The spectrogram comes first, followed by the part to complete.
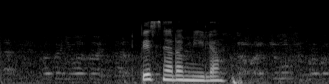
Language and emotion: Russian, neutral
